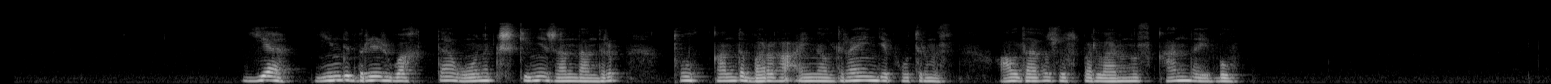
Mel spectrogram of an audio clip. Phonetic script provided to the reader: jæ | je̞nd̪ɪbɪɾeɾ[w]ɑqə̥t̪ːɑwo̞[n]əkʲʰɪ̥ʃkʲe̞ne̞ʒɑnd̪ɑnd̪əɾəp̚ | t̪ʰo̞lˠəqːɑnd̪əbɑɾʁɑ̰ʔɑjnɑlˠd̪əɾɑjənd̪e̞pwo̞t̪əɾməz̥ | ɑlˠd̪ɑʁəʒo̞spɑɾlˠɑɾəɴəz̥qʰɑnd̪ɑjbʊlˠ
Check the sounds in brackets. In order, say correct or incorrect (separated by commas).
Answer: correct, correct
